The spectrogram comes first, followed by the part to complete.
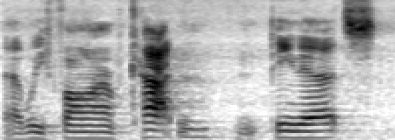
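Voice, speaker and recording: Older man with an Alabama accent, creaky voice. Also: medium pitch, steady tone, measured pace, fairly bright tone, slight background noise, rough recording. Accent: Southern Alabama. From southern Alabama, US. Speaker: political candidate. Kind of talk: interview answers.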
